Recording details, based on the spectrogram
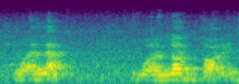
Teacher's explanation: Hamza al-wasl is dropped. Lam has no sukoon. Lam also dropped.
